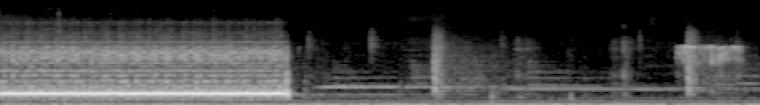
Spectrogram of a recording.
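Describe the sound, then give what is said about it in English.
A loud, steady telephone ring tone drones for about two seconds, then cuts off abruptly, leaving a quieter line with faint clicks and a few short electronic beeps, no voices. “why she not pick up the phone I hate that shit.”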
